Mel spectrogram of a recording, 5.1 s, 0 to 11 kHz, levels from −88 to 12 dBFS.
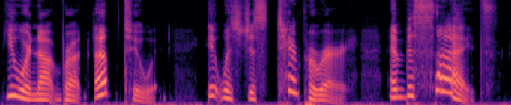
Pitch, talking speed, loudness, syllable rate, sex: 230 Hz, 150 wpm, -19 LUFS, 5.0 syllables/s, female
